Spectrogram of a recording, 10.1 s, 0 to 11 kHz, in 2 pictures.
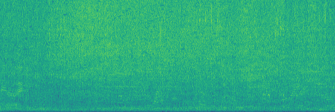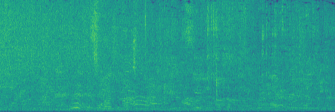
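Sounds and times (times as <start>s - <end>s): continuous hiss: 0.0s - 10.0s
crowd babble: 0.0s - 10.0s.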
